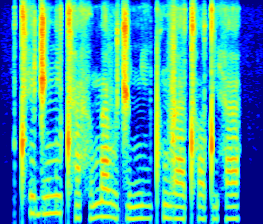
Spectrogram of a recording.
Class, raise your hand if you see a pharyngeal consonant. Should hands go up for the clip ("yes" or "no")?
no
